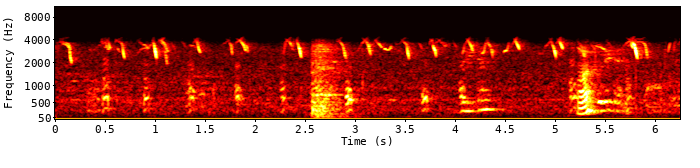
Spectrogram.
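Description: Young chicks peeping continuously in quick, high, falling notes while a hen clucks low now and then. There is a brief noisy burst about halfway through.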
